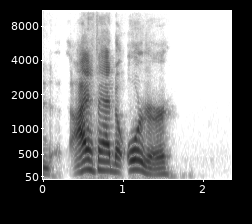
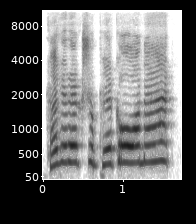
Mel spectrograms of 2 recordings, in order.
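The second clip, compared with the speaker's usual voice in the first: much higher imitation of a kid ordering; mock kid voice. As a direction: squeak it out like a little kid. Imitating family member's order.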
